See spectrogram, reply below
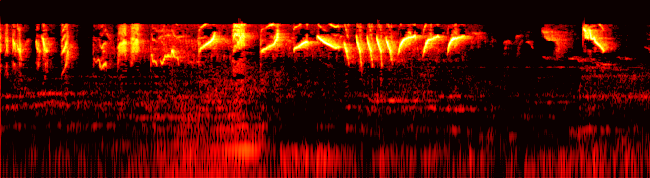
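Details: Lively high-pitched song of a white-eye (pleci) from Malang, Indonesia: rapid strings of thin descending whistled notes and chirps, tumbling quickly one after another, with a faint low hum underneath.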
